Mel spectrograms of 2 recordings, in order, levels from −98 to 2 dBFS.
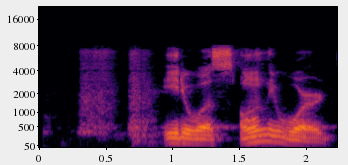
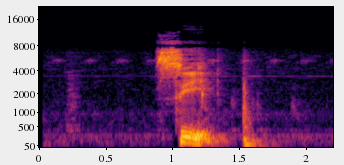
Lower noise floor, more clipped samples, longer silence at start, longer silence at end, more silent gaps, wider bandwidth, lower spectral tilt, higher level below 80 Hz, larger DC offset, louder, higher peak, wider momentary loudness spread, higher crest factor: about the same, -56 dBFS vs -59 dBFS; neither; second, 0.3 s vs 0.9 s; second, 0.05 s vs 0.6 s; neither; second, 8.2 kHz vs 9.6 kHz; about the same, -4 dB/octave vs -3 dB/octave; second, -76 dBFS vs -44 dBFS; neither; second, -33 LUFS vs -15 LUFS; second, -18 dBFS vs -2 dBFS; first, 21 LU vs 18 LU; about the same, 18 dB vs 18 dB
